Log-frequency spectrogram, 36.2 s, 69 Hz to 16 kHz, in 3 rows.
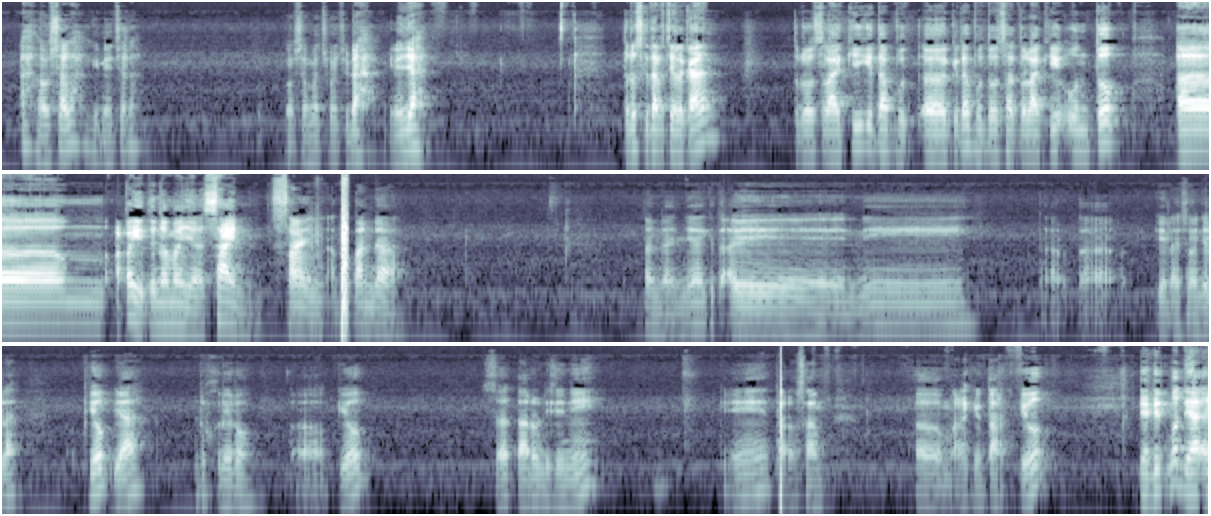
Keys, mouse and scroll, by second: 0.7 ctrl+b, 1.5 ctrl+z, 3.2 g, 4.2 Tab, 4.4-5.5 scroll down 6, 4.6 middle click, 5.0 middle click, 5.6-5.9 scroll up 3, 5.8 middle click, 6.6 KP_3, 6.9 KP_1, 7.5 s, 8.6 scroll down 6, 9.4 scroll up 6, 9.8-10.1 scroll down 1, 10.1 scroll down 1, 10.1 s, 10.9-11.5 scroll down 1, 11.5 middle click, 11.9 Tab, 12.2 middle click, 12.5 Tab, 13.3 middle click, 17.0 middle click, 17.5 KP_1, 18.4-19.0 scroll up 3, 19.0-19.4 scroll up 1, 19.4 middle click, 21.2 middle click, 22.6 right click, 24.0 shift+middle click, 24.8 KP_1, 25.3 scroll down 3, 25.5 shift+middle click, 25.7 shift+a, 26.7 scroll down 2, 27.1 ctrl+z, 27.4 scroll up 4, 27.7 shift+s, 28.4 shift+a, 30.1 s, 31.4 g, 33.3 Delete, 34.0 right click, 34.2 Tab, 34.6 shift+a, 35.5 s.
